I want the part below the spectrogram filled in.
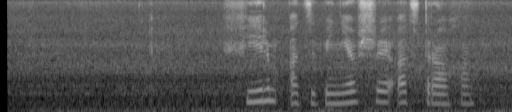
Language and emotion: Russian, neutral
